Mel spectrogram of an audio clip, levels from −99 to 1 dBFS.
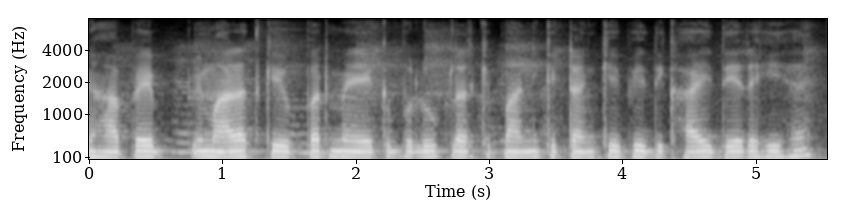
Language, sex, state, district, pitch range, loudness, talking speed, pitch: Hindi, male, Jharkhand, Deoghar, 110-115 Hz, -15 LUFS, 195 wpm, 110 Hz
